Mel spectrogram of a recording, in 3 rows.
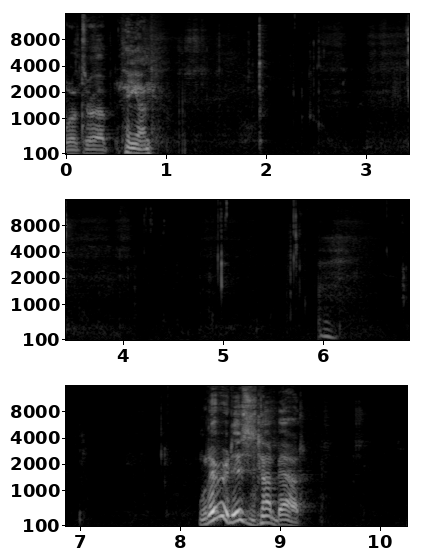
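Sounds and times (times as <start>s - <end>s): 
speech: 0.0s - 1.0s, 6.0s - 6.2s, 8.2s - 9.3s
chewing on a jelly bean with soft crunches and wet clicks: 1.1s - 6.0s, 6.6s - 8.0s.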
